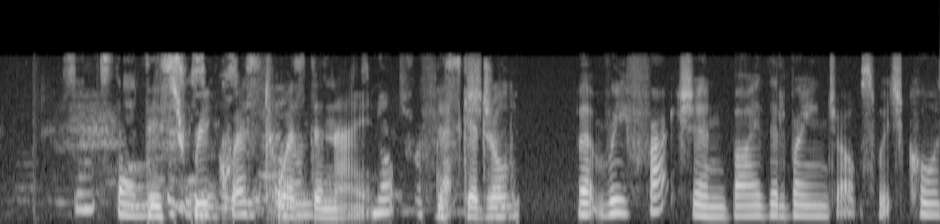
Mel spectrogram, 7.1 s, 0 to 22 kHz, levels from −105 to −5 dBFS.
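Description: An echo canceller, likely overwhelmed by both sides talking at once, turns the near talker down along with the loudspeaker echo. This is speech suppressed in double talk, and it first appears from 0.88 to 1.71 s as a shallow dip of about 5 dB across roughly a third of a second. From 1.51 to 2.08 s, an echo leak, likely from a loudspeaker whose echo canceller let part of the pickup through, returns a copy of the speech 336 ms late and only about 5 dB below it, heard as a trailing second voice. The suppression then deepens to about 20 dB, gouging out around 0.7 s between 2.05 and 3.15 s and roughly a third of a second between 3.65 and 4.33 s, so the speech sinks away in pieces. The call's microphone processing leaves nothing above 8 kHz.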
